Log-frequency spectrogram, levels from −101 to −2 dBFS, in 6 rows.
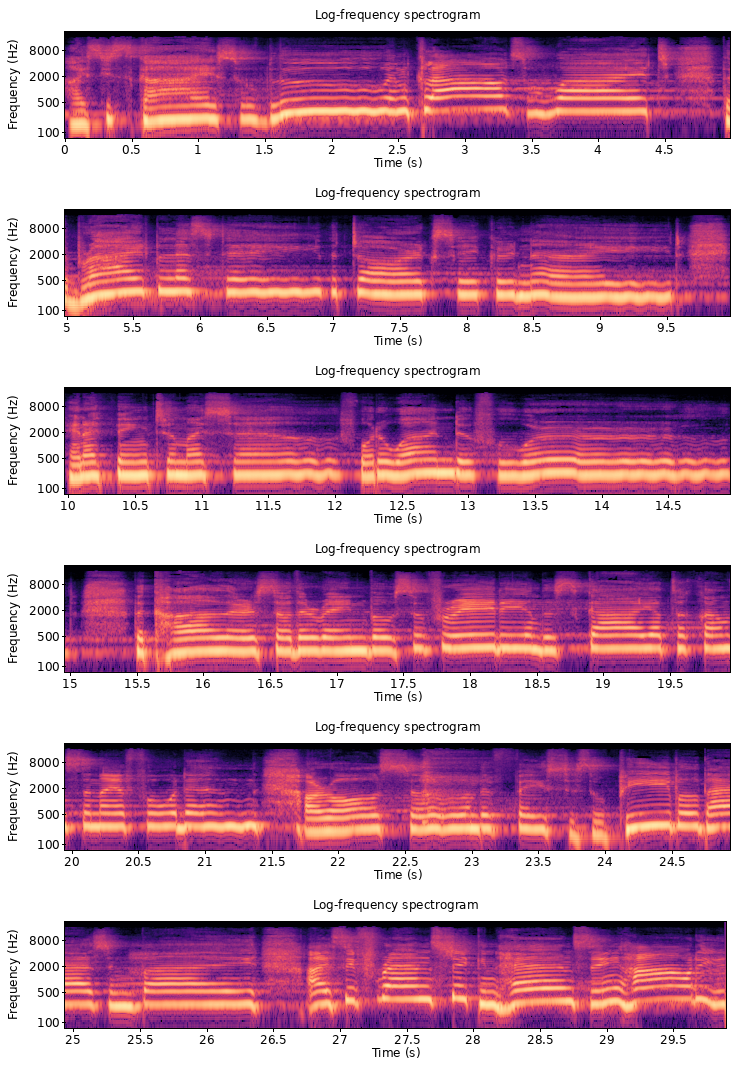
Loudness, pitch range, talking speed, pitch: -16 LUFS, 210-270 Hz, 120 wpm, 240 Hz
